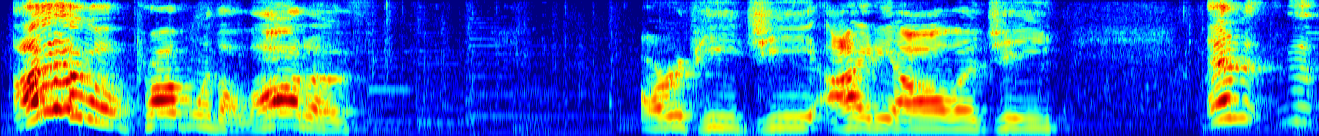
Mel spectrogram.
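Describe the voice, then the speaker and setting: Female gaming host, animated and swinging widely in pitch, chatting casually as she comments on play. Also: slow, faint music behind.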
